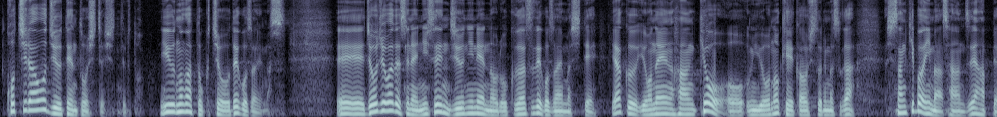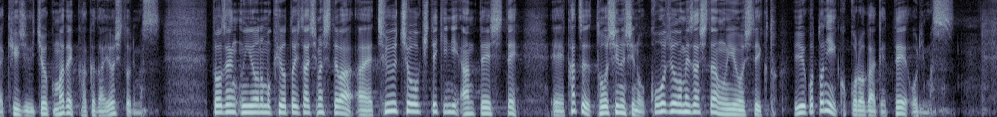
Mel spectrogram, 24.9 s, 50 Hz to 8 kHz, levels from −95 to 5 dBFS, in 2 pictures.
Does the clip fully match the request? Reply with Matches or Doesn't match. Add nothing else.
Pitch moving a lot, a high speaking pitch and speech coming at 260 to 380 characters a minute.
Doesn't match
